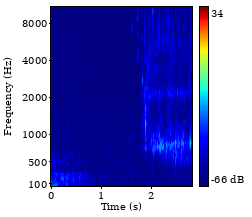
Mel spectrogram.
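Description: Water runs and splashes into a container as someone gets some water, starting after a short low rumble and continuing steadily with a bright, bubbling pour; no voices.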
